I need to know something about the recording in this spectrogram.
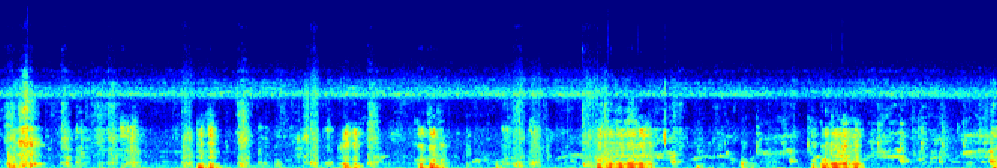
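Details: Farm goat giving birth, two kids delivered in quick succession: drawn-out, wavering bleats near six and eight seconds, with clapping, people talking throughout and a steady high electronic whine.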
